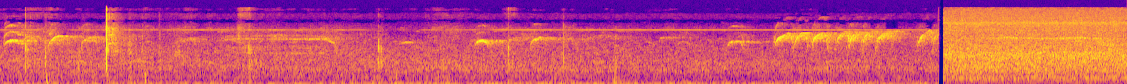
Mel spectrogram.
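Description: Quiet outdoor ambience with birds chirping on and off, and a single sharp click about a second in. Near the end the sound cuts abruptly to a steady hiss.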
